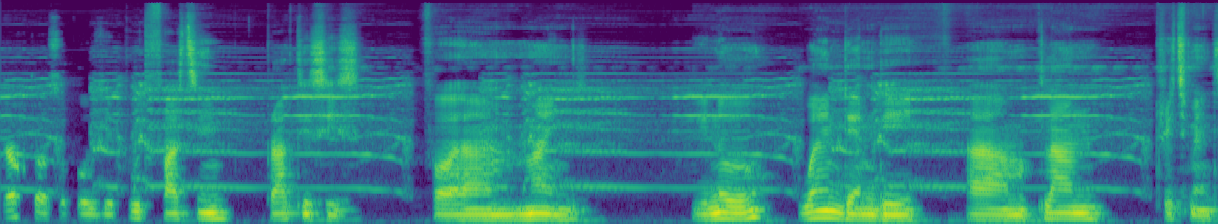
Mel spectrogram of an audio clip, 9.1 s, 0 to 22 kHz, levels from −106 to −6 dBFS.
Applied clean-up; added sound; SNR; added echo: none; Chicken, rooster; 14 dB; none.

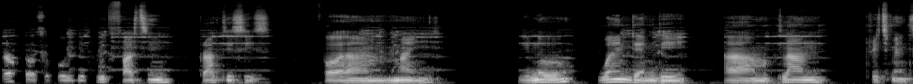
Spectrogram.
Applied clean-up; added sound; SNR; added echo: neural mask model RNNoise.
